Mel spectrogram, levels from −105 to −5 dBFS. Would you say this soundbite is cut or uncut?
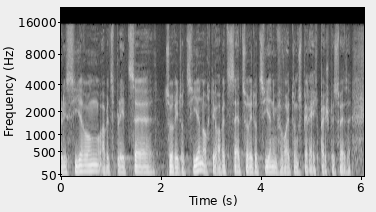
uncut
